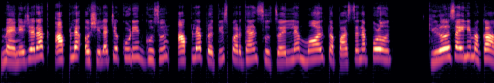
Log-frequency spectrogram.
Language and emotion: Goan Konkani, angry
